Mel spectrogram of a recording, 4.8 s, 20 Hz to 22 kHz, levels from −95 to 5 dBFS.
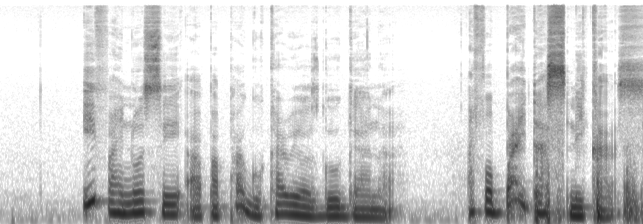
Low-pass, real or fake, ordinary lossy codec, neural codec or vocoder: none; real; none; none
